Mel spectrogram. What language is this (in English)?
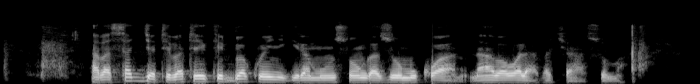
Ganda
